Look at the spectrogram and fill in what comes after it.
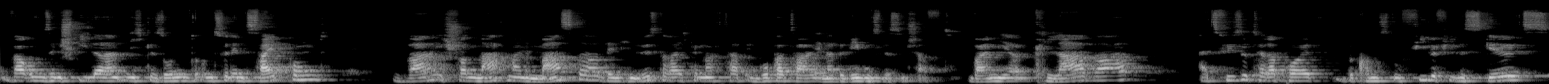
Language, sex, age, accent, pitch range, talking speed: German, male, 50-69, German, 150-175 Hz, 145 wpm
